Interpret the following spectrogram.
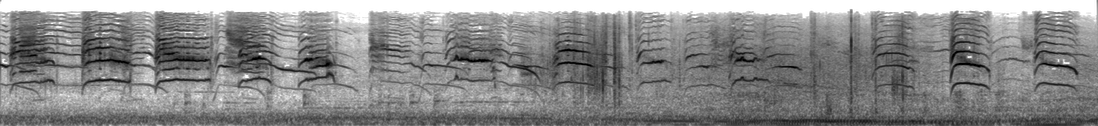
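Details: Several kittens meowing almost nonstop, high, bent calls overlapping in quick bursts, some rising then falling, with a low rumbling background throughout.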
